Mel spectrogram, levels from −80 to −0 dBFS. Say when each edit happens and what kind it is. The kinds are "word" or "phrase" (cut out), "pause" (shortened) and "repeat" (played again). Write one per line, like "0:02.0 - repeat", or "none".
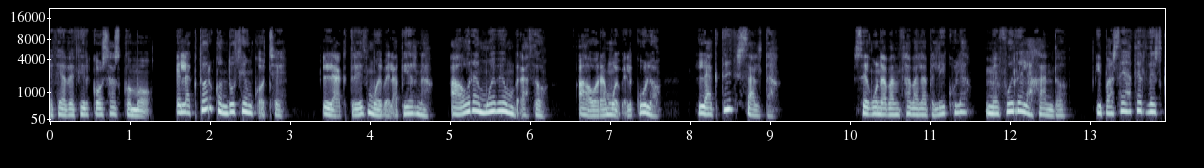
0:04.9 - pause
